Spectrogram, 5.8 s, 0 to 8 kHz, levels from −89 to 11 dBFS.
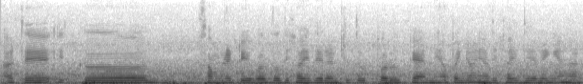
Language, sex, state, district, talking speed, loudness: Punjabi, female, Punjab, Fazilka, 175 wpm, -17 LUFS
